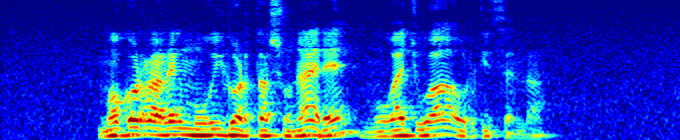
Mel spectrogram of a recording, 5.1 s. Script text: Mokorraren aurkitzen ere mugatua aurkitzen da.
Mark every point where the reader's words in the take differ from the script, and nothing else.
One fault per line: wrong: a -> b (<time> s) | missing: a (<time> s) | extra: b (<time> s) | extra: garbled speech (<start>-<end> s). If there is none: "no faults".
wrong: aurkitzen -> mugikortasuna (1.4 s)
